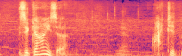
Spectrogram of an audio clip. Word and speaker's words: Giza: There was the one scene where they were in the the Great Pyramid of Giza, and there's that like chamber in the center of it. Pronounced And Giza? is it Giza?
